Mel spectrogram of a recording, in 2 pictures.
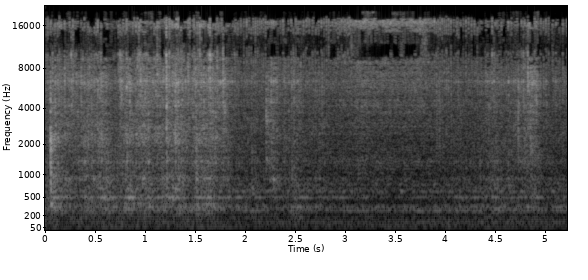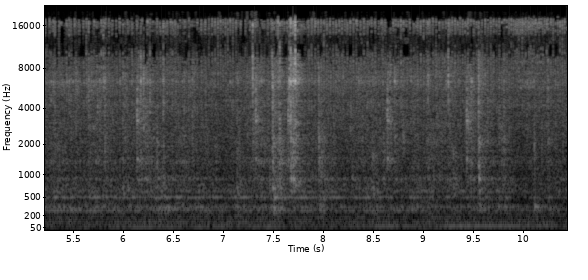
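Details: Zwift Hub trainer running: a steady whirr with a rough grinding edge and uneven clicks about three per second from inside the unit.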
